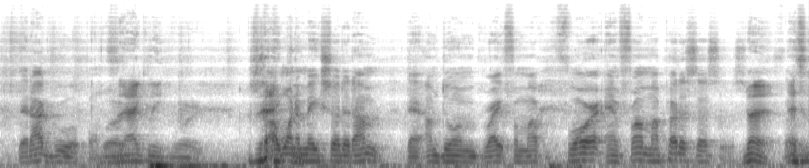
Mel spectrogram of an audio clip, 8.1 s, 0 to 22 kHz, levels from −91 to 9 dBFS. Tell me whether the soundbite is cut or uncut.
uncut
